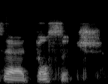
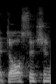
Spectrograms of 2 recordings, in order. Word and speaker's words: Dulcich: But I will say I think Greg Dulcich, am I saying his name right, over in – I think it's Dulcich. Greg Dulcich in Denver. – Thank you. Yeah, Dulcich in Denver.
